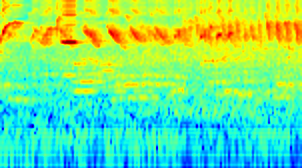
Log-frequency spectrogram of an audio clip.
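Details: Short burst of canary song to prompt silent canaries: a sharp whistle, then quick repeated downward-sweeping notes in a fast trill.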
